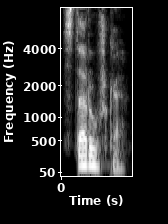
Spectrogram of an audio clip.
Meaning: female equivalent of старичо́к (staričók): diminutive of стару́ха (starúxa): old lady, little old lady, old woman, old dame
- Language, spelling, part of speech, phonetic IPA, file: Russian, старушка, noun, [stɐˈruʂkə], Ru-старушка.ogg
